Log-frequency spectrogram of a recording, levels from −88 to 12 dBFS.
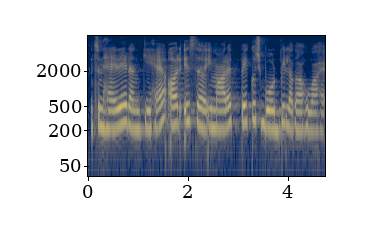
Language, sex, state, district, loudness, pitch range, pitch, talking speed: Hindi, female, Rajasthan, Nagaur, -19 LUFS, 215-255 Hz, 230 Hz, 175 wpm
